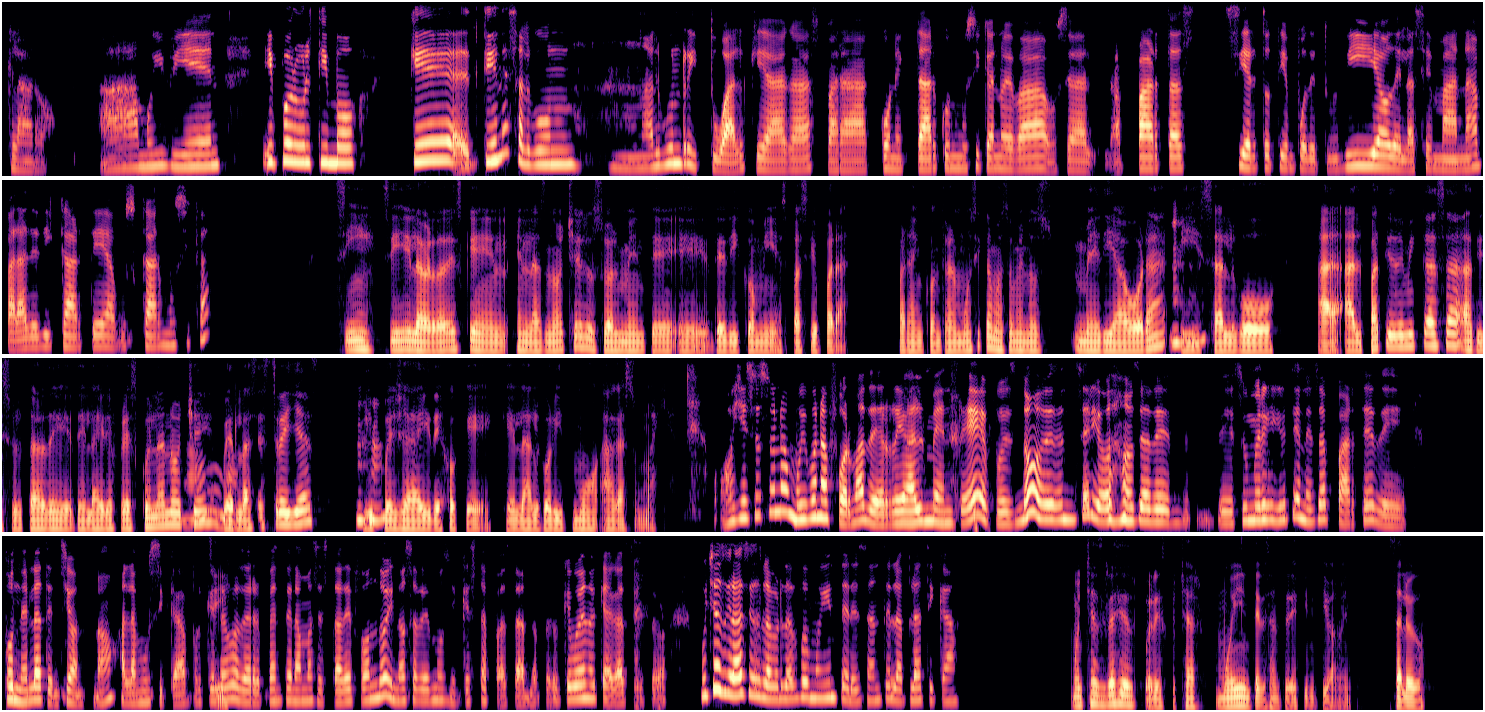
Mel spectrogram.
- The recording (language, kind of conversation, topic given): Spanish, podcast, ¿Cómo descubres nueva música hoy en día?
- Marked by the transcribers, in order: chuckle; chuckle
